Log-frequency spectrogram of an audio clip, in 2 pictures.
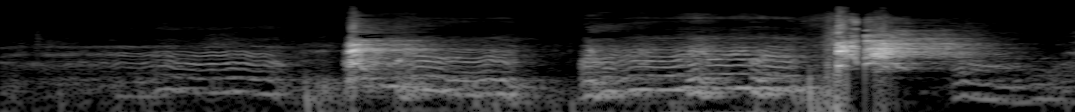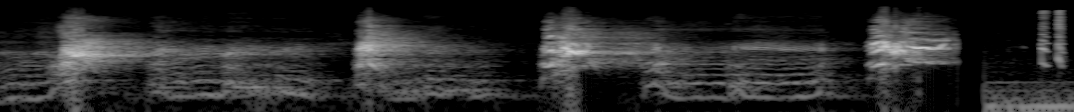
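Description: A chihuahua growls steadily with a wavering pitch and breaks into sharp, loud barks about six times, every one to two seconds. It is worked up by a hand teasing it.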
